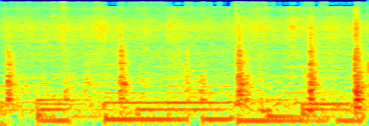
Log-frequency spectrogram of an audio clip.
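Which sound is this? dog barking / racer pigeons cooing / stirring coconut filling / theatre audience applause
stirring coconut filling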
